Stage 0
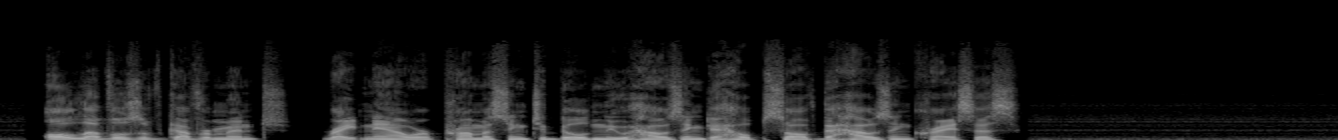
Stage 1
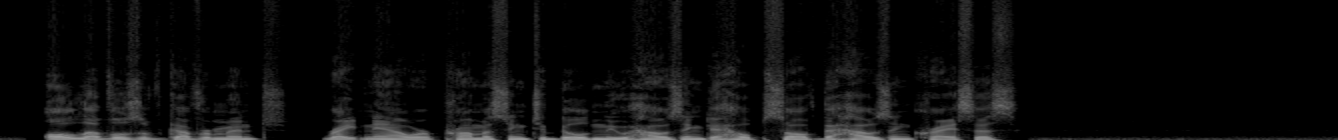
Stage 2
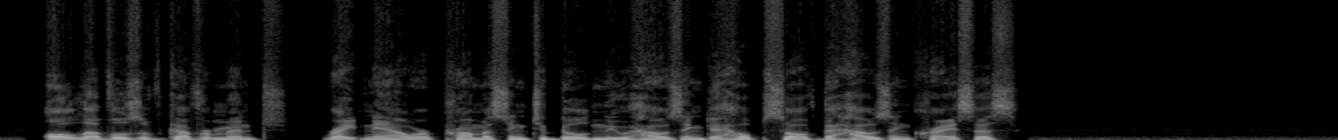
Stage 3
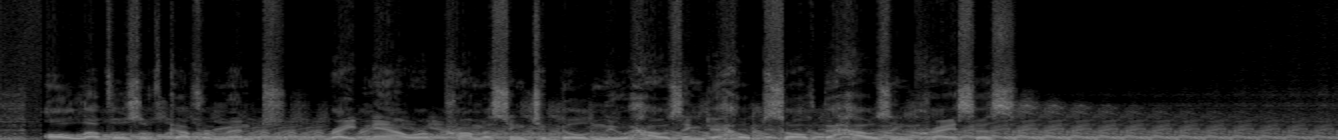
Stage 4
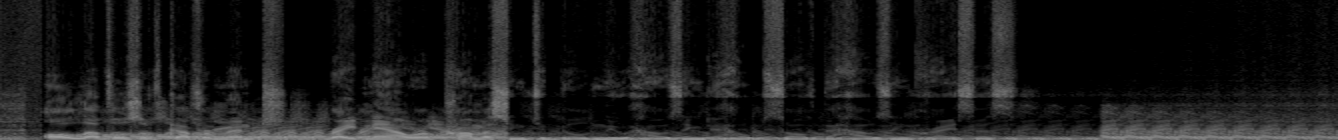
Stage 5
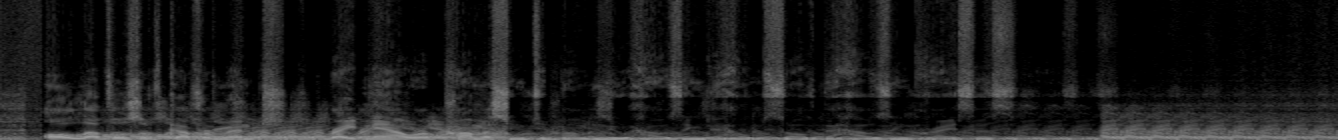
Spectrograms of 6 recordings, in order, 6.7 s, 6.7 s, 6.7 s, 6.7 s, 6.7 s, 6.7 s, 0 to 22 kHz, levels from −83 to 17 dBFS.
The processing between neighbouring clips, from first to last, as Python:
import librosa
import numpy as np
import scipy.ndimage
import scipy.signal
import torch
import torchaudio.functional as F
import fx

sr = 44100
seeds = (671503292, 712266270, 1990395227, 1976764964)

y1 = scipy.ndimage.median_filter(x, 3, mode='constant')
y1 = fx.peak_eq(y1, sr, hz=2500.0, db=-14.5, octaves=2.1)
y1 = F.gain(torch.from_numpy(y1), -4.5).numpy()
y2 = scipy.signal.sosfilt(scipy.signal.butter(2, 51.0, 'highpass', fs=sr, output='sos'), y1)
y2 = fx.hpss(y2, sr, part='harmonic', gain_db=-5)
y2 = F.gain(torch.from_numpy(y2), 7.5).numpy()
y3 = scipy.signal.sosfilt(scipy.signal.butter(2, 350.0, 'highpass', fs=sr, output='sos'), y2)
y3 = fx.echo_bbd(y3, sr, ms=135, stages=4096, feedback_pct=83, wet_db=-15)
y3 = fx.env_flatten(y3, sr, amount_pct=70)
y3 = F.gain(torch.from_numpy(y3), -8.0).numpy()
y4 = fx.spec_box(y3, sr, start_s=2.54, length_s=2.97, low_hz=400.0, high_hz=6800.0, gain_db=-19)
y4 = F.gain(torch.from_numpy(y4), 3.5).numpy()
y5 = fx.notch(y4, sr, hz=4500.0, q=21.0)
y5 = fx.echo_feedback(y5, sr, ms=523, feedback_pct=26, wet_db=-17.5)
